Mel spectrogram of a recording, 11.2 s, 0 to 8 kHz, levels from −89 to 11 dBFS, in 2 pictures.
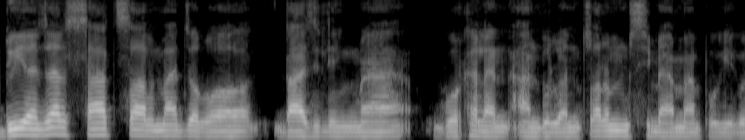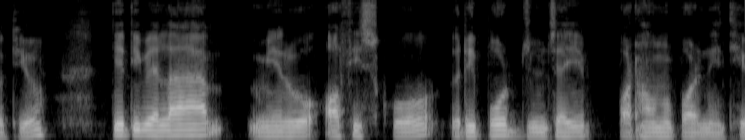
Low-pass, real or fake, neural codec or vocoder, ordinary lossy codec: none; fake; codec, 16 kHz, 4 kbps, FreqCodec, larger model; none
